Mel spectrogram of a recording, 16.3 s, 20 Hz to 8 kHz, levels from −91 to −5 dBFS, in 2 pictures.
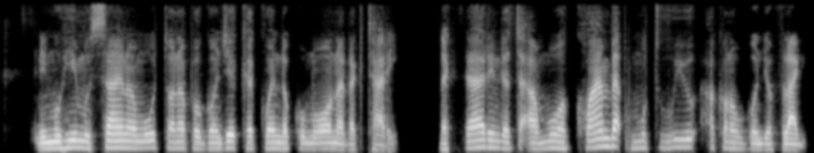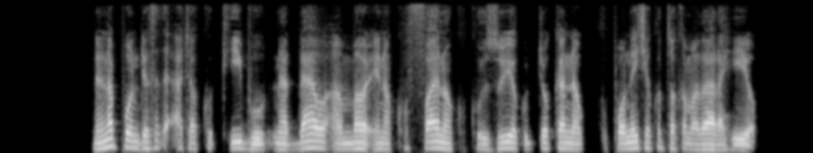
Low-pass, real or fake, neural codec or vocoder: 7.2 kHz; fake; codec, 16 kHz, 0.5 kbps, X-Codec, WavLM features, trained on Multilingual LibriSpeech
